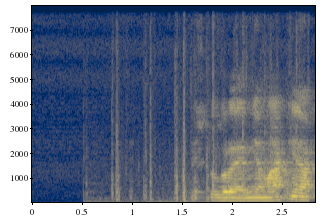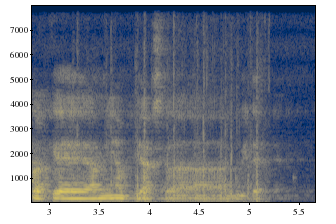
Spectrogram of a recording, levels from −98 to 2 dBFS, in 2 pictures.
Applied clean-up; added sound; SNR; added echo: none; Run; 15 dB; reverberation time 1.4 s.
